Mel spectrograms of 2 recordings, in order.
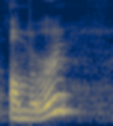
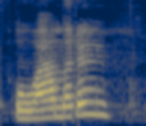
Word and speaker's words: Oamaru: As is growing up, it was Omaru. It's, if I'm being correct, it's Oamaru, Timaru, Timaru, and yeah, just lots of examples around that.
